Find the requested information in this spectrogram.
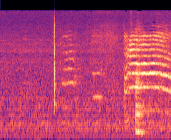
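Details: Upset house cat with a hair clip on her tail, freaking out: a sharp click, then a loud, drawn-out harmonic meow rising and holding in the final half second, indoors.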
